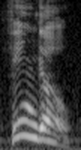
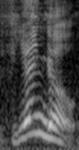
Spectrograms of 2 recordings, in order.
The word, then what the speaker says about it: Fiengo: Okay, Jennifer Bearden thinks Robert's last name is pronounced Fingo. Robert, which is it? How do you pronounce your last name? Okay, oh, I pronounced it right. I scanned down Jennifer. I caught Robert answering me. It's Robert Fiengo. Robert J. Fiengo. So it's not Fingo.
